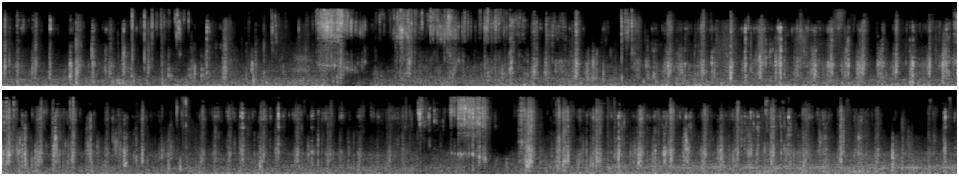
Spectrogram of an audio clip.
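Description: Close-miked chewing and biting of a deep-fried shrimp dumpling: the crisp fried wrapper crunches and crackles, with wet chewing in between. There are two louder crunchy bursts, about five seconds in and near twenty-one seconds.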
